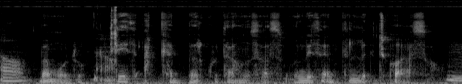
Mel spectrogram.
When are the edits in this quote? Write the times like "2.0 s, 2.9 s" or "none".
1.1 s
